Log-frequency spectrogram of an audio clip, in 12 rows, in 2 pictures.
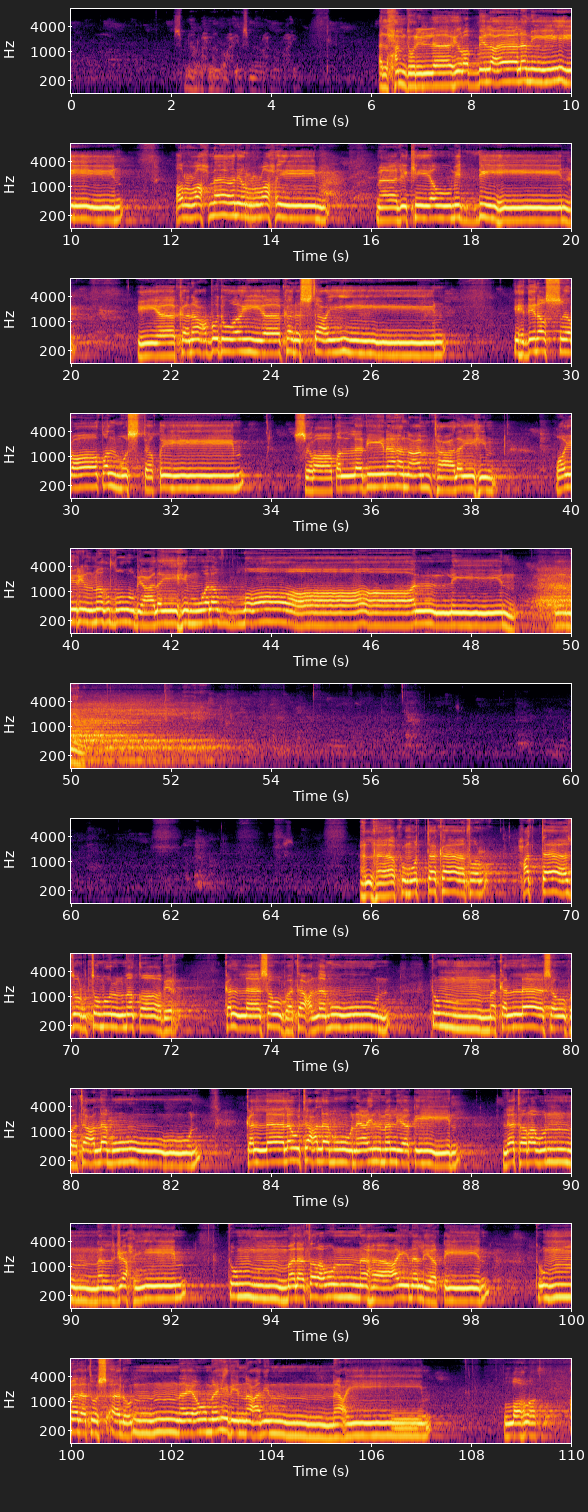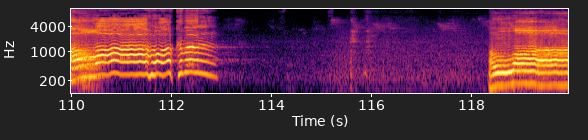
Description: صلاة المغرب للقارئ علي الحذيفي 25 جمادي الآخر 1445 هـ
تِلَاوَات الْحَرَمَيْن .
